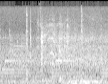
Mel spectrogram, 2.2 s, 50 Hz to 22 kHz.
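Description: A 2018 Subaru Crosstrek 2.0i Limited is push-button started, and its engine catches and settles into a low rumble under a steady hum, heard from inside the car.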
